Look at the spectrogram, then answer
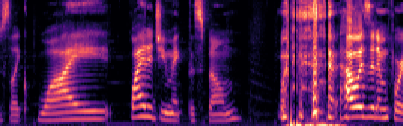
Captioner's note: giggles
